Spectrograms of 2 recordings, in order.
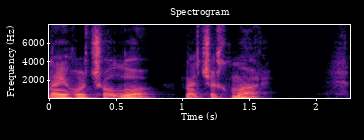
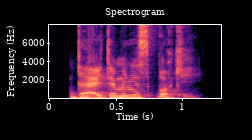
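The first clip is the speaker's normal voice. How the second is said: loud, beastly roar like an animal; 4 semitones higher, 7 dB louder than usual. The painter answers his wife in a bestial roar. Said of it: "голосом, що схожий був на звірячий рик".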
